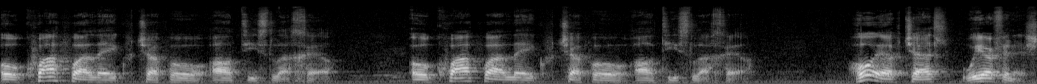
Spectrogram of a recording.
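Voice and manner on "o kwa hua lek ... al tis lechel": downward inflection, ending low on lechel. Teaching the correct way to say a phrase, with a downward inflection. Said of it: "You want to say it with a downward inflection".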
